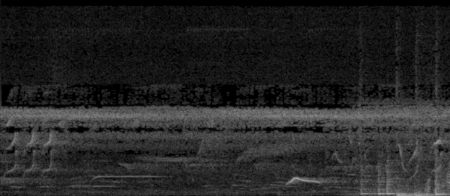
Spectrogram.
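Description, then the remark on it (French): Birds calling with scattered chirps and short whistled notes over a steady, high-pitched drone, growing busier and louder in the final second. “Ouais, c'est encore des oiseaux ça?”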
